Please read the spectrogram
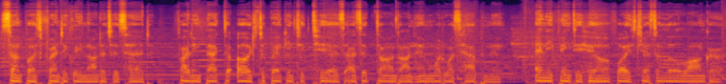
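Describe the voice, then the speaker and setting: Low-voiced man narrating a story. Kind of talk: dramatic scripted fan fiction narration.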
